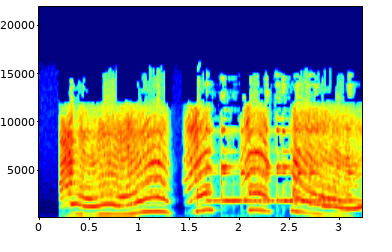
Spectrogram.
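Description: A loud slide whistle swoops up and down in wavering pitch glides, pauses briefly, then returns with shorter rising and falling slides before a long descending swoop. No one speaks.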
